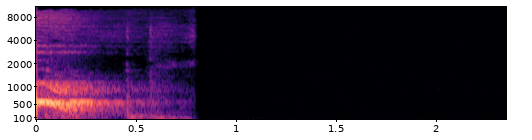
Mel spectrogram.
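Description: A short wordless cry from a performer's voice, its pitch falling and then rising, cut off suddenly less than a second in.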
